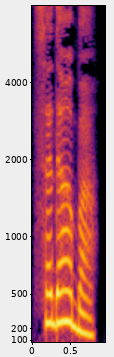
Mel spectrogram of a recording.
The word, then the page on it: ಸ್ತೋಭ: stōbha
